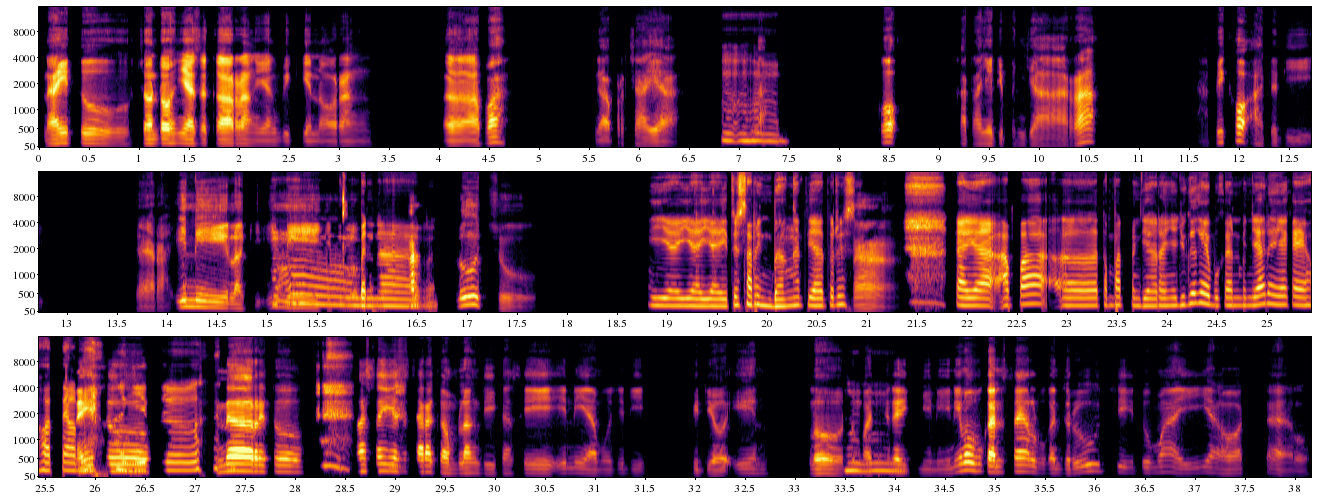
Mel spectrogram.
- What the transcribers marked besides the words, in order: tapping; laughing while speaking: "mewah"; laugh
- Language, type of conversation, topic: Indonesian, unstructured, Bagaimana pendapatmu tentang korupsi dalam pemerintahan saat ini?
